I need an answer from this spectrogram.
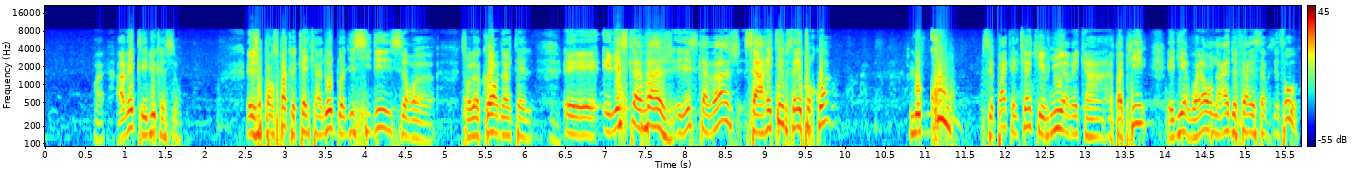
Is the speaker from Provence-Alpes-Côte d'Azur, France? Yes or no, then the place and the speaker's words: yes; Marseille, Provence-Alpes-Côte d'Azur, France; born there; en tant qu'homme noir, je suis français, je suis né à Marseille, mais je suis un homme noir.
